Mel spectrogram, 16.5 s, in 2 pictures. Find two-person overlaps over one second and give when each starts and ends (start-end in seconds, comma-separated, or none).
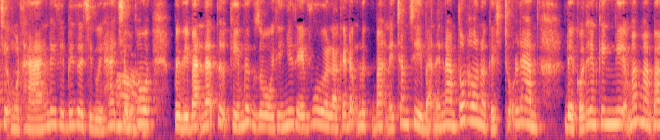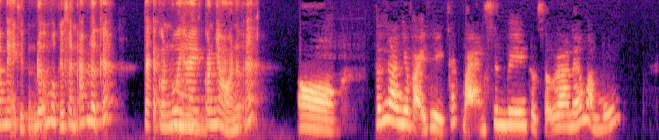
none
